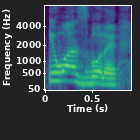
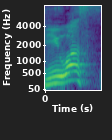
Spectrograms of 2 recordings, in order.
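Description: First: The middle has a glottal catch. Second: The middle has a smooth y glide. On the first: The speaker calls it wrong. "এখানে কিন্তু অনেকেরই ভুল হয়, কি বলে? ইউয়াস বলে।" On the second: The speaker calls it right. "এখানে কিন্তু হামজা দেওয়া নেই, এখানে কি দেওয়া রয়েছে? ইয়া দেওয়া রয়েছে।"

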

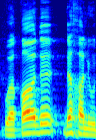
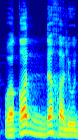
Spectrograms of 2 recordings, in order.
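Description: First: The two d sounds are pronounced separately. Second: The two d sounds merge into one long d. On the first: The speaker calls it wrong. "diye okumak fevkalade zor" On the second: The speaker calls it right. "diye idgam ediyoruz"

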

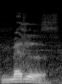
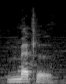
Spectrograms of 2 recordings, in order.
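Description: First: The middle consonant is a soft d. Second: The middle consonant is a crisp t. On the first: This is the trademark of the haters. The speaker calls it wrong. "Und nicht Metal. Das ist ein Unterschied" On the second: This is the speaker's own trademark. The speaker calls it right. "Mein Markenzeichen ist Metal"

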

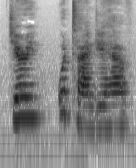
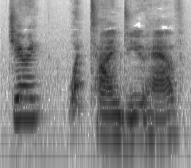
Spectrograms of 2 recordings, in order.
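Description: First: It is said fast, with no clear h. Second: It is said slowly, with a clear h. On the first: "if we say it fast" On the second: "When we say it slow"

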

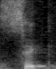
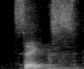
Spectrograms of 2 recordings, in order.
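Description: First: The word ends in k, with no final s. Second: The word ends with a clear k-s cluster. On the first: It sounds like being ill. The speaker calls it wrong. "Có nhiều người cứ đọc là six" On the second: The number six. The speaker calls it right. "các bạn phải đọc cho đủ ha"

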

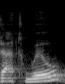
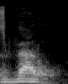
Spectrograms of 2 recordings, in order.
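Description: First: It is said as two full separate words. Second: It is said as one contracted syllable group. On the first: The speaker calls it wrong. "no van a decir that will" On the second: The speaker calls it right. "van a decir that'll"

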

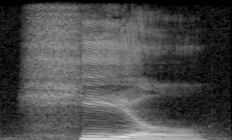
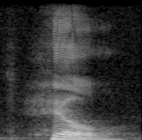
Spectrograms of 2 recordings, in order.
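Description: First: The vowel is a full 'ee' sound. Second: The vowel is a reduced 'eh' sound. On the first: "That has more of a green vowel, E" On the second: "reduce that vowel a little bit more, so more like a pink vowel, eh"

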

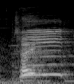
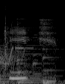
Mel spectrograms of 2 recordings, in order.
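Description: First: The word is yelled loudly. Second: The word is said at normal volume. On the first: The speaker calls it right. "Peach was in all caps. You should have yelled that" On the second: The speaker calls it wrong. "You should have yelled that"

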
